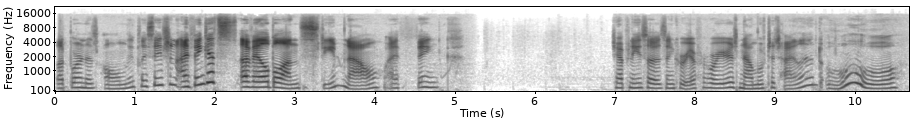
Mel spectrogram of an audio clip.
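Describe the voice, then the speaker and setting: A woman's voice: mid-range voice, expressive, unhurried, a bit bright. A woman chatting casually on a game live stream, answering viewers and sometimes mumbling her words. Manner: mumbles at times, reads and answers chat. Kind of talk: casual live-stream chat while gaming.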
